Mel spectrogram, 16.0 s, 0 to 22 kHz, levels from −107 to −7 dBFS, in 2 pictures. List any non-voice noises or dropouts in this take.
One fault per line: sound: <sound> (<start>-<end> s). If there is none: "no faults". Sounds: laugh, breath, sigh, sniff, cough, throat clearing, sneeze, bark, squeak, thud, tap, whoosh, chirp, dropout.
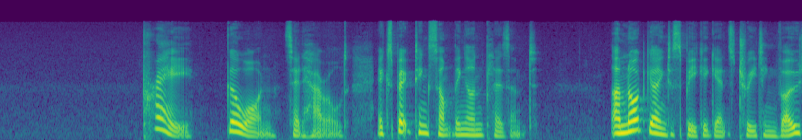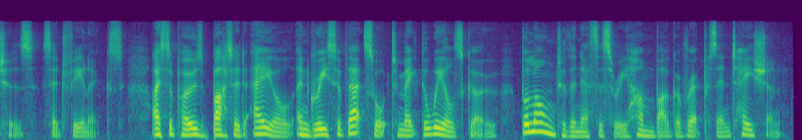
no faults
